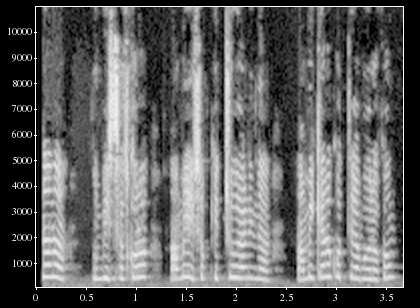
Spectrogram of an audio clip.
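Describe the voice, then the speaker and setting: A woman's voice: very high-pitched, little pitch movement, very fast, a little hiss or hum. A woman voicing a put-upon young wife in a cartoon, pleading and protesting her innocence. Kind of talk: cartoon voice acting.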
